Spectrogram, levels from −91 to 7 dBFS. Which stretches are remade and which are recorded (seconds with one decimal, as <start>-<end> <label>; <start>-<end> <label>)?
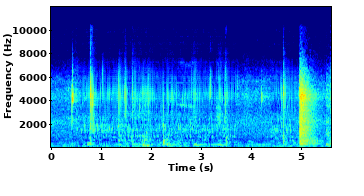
0.0-0.6 recorded; 0.6-3.7 remade; 3.7-4.4 recorded; 4.4-4.9 remade; 4.9-5.6 recorded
